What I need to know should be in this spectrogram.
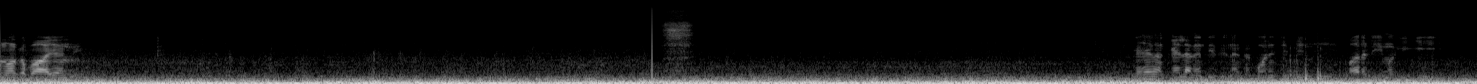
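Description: Tyres roll over a rough road.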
